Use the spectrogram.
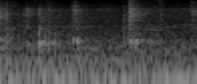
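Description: Hooves of a Blues and Royals cavalry horse clip-clop in a steady, close rhythm of several distinct strikes on hard ground, with faint background noise.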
